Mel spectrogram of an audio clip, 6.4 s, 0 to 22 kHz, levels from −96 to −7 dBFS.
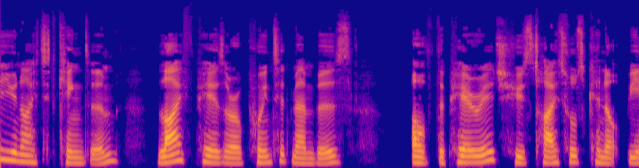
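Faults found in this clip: Compressed frames skipped at 4.45 s, just before "peerage whose": speech jumps forward by about 20 ms. Gap fits about one dropped frame of 21.3 ms.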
